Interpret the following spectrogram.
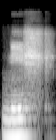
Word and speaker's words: niche: And the one thing to reinforce is that regardless of how niche (pronounced "neesh") or niche (pronounced "nitch") your operation is, you're not immune to the markets ebbs and flows of trucking.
